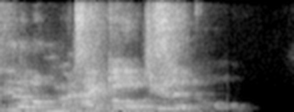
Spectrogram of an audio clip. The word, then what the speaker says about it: Gyllenhaal: It's pronounced Gyllenhaal.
